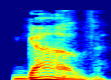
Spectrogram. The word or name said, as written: guv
